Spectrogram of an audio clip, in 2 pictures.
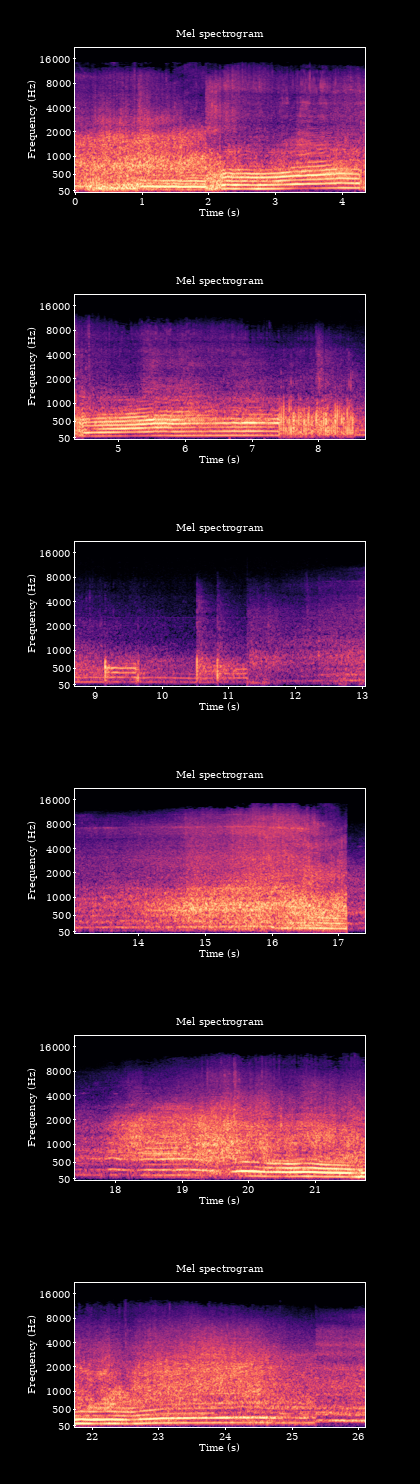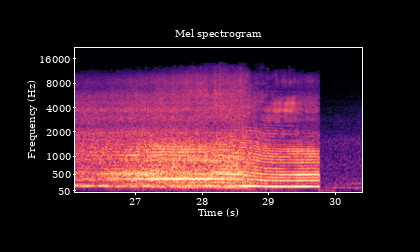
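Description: Rally cars at full throttle on a gravel stage. The engines rev high and drop in steps through gear changes as each car passes, with gravel being thrown up. A little over halfway the sound cuts off abruptly and another car passes.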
